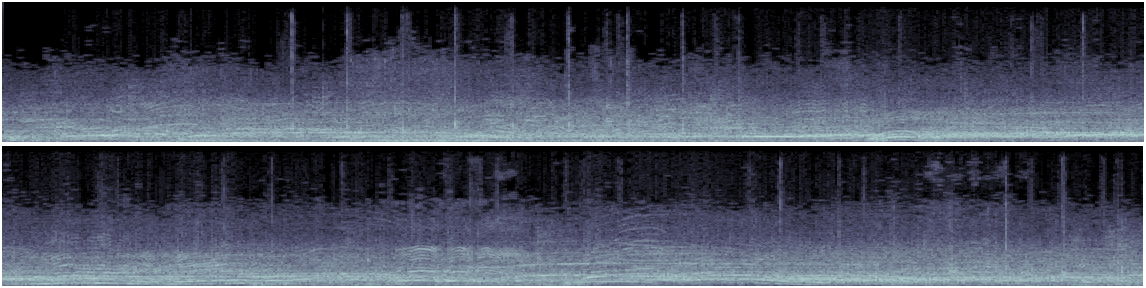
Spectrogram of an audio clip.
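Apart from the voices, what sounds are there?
crowd cheering at truck event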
